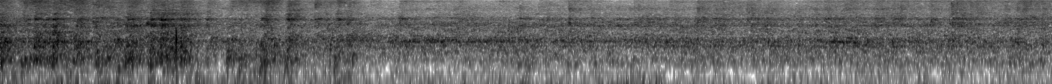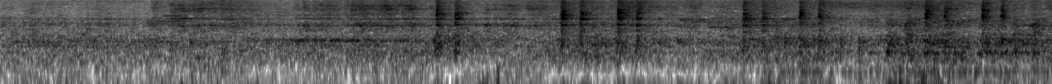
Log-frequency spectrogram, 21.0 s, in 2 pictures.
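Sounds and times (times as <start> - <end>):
train wheels clicking over rail joints: 0.0 - 3.7, 8.8 - 21.0.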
